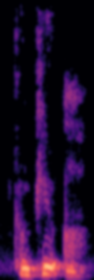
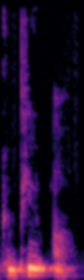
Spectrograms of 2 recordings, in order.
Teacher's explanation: the T is not pronounced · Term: glottal stop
